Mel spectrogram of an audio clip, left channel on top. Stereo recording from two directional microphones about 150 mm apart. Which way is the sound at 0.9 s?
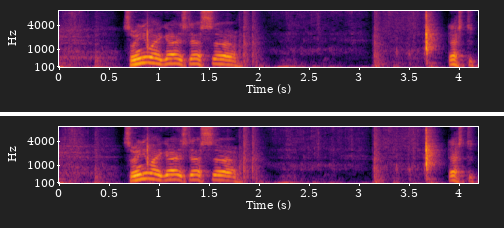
60° left (ahead or behind).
